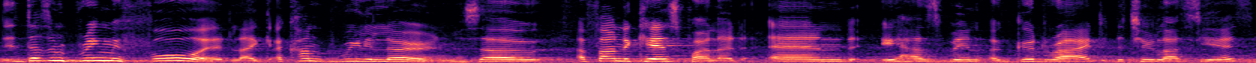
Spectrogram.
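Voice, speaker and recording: A woman in her twenties from Sweden introducing herself to an audience, casual and candid. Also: fairly high pitch. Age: 20s. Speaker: student presenter. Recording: reverberant hall.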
